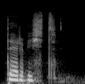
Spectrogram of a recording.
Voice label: hello, estonian; Tervist

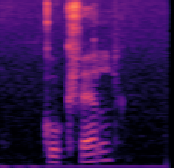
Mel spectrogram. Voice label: good evening, swedish

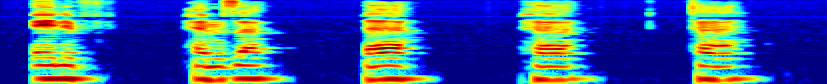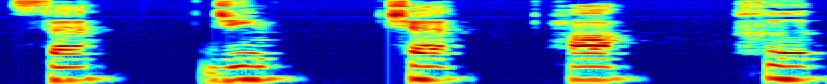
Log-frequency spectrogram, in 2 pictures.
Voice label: alphabet turkish

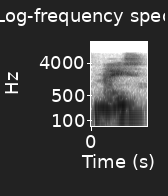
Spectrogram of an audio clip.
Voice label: my name is, basque

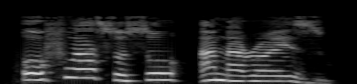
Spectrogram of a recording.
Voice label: one language, igbo

